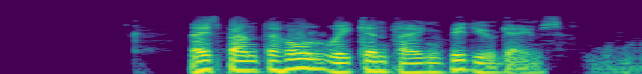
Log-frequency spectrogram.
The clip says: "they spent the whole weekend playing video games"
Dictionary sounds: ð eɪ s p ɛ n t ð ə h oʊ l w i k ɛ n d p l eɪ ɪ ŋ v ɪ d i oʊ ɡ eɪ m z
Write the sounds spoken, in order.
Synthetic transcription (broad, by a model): ð eɪ s p ɛ n t ð ə h oʊ l w i k ɛ n d p l eɪ ɪ ŋ v ɪ d i oʊ ɡ eɪ m s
